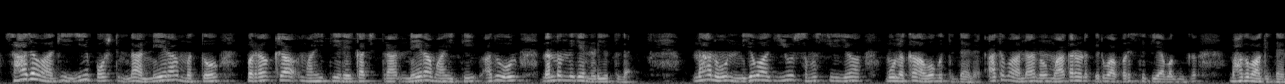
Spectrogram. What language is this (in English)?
Kannada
